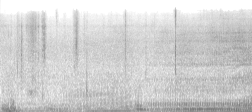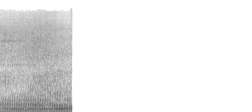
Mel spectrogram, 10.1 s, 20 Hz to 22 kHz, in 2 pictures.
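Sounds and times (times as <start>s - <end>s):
motor vehicle engine running: 0.0s - 6.5s.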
